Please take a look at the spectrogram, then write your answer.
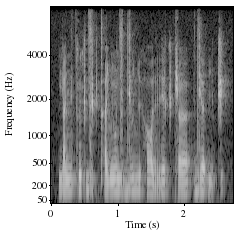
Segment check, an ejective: present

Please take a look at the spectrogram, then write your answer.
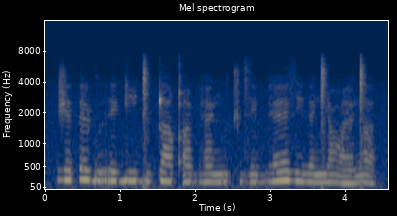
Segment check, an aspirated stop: absent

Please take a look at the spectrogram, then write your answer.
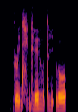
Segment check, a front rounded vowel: absent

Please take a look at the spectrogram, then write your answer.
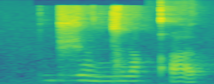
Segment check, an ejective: present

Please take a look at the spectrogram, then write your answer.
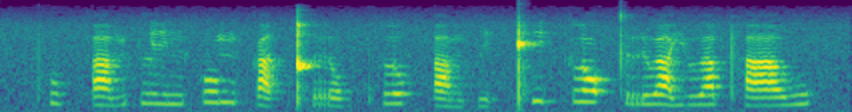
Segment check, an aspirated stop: present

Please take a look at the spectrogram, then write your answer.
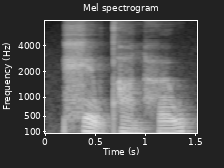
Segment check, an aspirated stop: present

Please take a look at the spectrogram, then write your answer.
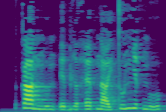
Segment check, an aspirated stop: absent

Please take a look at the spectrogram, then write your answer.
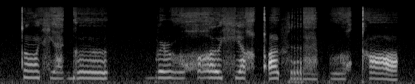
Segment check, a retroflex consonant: present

